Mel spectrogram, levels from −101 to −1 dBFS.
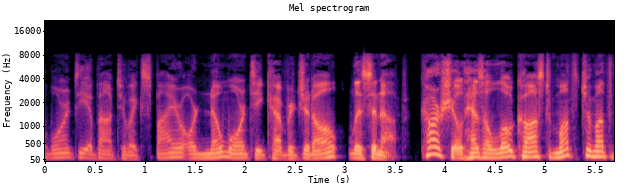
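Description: From 0.31 s to 3.33 s the speech and the background behind it swell together, climbing by about 11 dB over roughly three seconds. This is automatic gain rising: the gain control judged the input too quiet and raised its gain gradually, lifting everything it received at once. The audio also passed through a WebRTC call path, and its Opus coding stops near 8 kHz, so nothing is heard above that band throughout.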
